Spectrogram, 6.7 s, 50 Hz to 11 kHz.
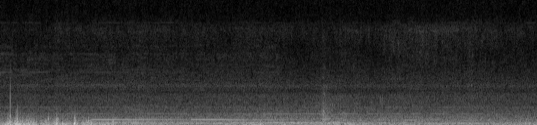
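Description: N700 series Shinkansen standing at the platform just before departure, its doors closing: a steady low hum of the train's electrical equipment, with several steady tones that come in about a second in and shift in pitch in steps, and a single click about four seconds in.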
